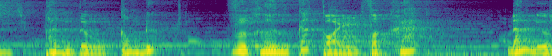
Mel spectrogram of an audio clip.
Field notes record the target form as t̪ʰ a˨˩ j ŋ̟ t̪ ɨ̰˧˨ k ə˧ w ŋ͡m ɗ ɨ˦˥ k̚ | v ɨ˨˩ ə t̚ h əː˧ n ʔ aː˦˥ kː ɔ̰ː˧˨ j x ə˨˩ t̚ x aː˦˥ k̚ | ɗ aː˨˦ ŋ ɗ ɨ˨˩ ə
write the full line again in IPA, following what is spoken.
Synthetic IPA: t̪ʰ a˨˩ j ŋ̟ t̪ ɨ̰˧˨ k ə˧ w ŋ͡m ɗ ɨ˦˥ k̚ | v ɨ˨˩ ə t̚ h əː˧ n k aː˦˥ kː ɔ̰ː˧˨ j f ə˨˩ t̚ x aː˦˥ k̚ | ɗ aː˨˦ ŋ ɗ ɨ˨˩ ə

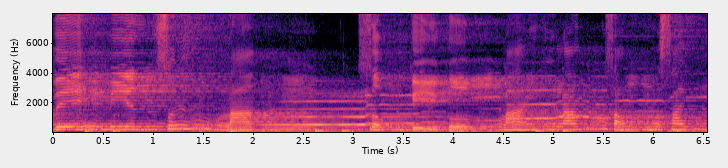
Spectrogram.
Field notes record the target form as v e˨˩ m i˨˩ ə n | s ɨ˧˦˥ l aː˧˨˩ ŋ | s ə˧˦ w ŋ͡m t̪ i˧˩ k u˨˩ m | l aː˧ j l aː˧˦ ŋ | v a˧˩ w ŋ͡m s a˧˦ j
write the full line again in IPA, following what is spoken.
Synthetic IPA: v e˨˩ m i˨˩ ə n | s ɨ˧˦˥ l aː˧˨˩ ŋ | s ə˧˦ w ŋ͡m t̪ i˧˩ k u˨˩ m | l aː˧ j l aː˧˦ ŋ | z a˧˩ w ŋ͡m s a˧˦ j

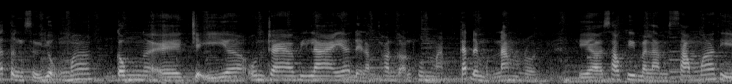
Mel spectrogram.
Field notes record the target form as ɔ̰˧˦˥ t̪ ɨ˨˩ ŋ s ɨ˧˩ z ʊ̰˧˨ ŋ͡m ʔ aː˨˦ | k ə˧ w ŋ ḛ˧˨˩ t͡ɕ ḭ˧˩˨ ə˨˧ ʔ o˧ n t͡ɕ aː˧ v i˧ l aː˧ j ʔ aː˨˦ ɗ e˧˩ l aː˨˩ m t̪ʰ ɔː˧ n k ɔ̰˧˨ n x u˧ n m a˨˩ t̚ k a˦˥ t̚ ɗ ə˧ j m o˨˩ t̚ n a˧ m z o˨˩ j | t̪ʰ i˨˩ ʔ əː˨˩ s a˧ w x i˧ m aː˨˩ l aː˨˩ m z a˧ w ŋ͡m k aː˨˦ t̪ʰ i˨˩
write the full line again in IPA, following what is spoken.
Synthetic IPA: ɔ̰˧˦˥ t̪ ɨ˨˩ ŋ s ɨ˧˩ z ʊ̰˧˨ ŋ͡m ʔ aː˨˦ | k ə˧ w ŋ͡m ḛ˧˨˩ t͡ɕ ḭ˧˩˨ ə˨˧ ʔ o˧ n t͡ɕ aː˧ v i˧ l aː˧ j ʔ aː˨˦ ɗ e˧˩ l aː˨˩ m t̪ʰ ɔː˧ n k ɔ̰˧˨ n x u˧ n m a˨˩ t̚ k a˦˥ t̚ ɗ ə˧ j m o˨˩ t̚ n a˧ m z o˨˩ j | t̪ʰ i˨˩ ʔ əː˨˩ s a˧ w x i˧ m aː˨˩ l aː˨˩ m s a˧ w ŋ͡m ʔ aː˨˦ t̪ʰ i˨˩

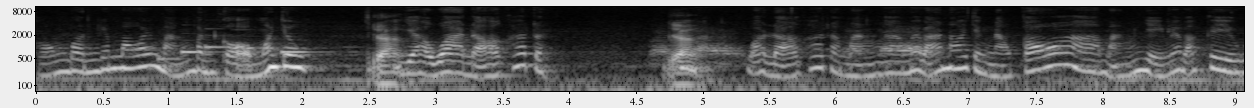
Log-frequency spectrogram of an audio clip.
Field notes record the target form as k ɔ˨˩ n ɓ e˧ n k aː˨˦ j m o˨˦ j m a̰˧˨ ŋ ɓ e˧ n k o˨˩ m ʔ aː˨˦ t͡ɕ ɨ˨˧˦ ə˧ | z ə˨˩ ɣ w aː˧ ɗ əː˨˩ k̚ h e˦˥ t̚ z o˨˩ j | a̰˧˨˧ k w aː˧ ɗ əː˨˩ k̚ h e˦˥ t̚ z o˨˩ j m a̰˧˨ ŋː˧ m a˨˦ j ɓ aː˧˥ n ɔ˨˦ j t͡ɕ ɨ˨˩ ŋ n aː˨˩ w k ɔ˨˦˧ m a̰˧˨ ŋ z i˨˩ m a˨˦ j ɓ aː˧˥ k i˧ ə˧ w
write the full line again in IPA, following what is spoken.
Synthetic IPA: k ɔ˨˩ n ɓ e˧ n k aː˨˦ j m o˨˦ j m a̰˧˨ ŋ ɓ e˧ n k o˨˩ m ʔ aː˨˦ t͡ɕ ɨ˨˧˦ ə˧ | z əː˨˩ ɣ w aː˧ ɗ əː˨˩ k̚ h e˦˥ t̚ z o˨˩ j | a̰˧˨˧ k w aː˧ ɗ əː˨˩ k̚ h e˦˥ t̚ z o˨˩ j m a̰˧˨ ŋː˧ m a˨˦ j ɓ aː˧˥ n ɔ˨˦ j t͡ɕ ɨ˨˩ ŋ n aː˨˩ w k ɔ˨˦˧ m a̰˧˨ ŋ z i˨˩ m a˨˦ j ɓ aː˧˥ k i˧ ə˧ w

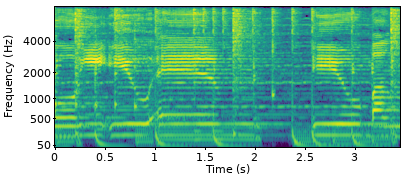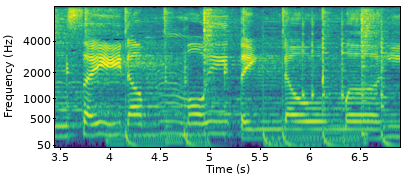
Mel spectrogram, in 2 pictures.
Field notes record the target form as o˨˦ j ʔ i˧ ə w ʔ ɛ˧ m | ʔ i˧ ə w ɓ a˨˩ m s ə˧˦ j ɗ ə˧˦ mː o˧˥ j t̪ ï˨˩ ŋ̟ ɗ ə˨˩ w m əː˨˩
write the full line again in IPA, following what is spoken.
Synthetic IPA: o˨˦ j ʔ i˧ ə w ʔ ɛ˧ m | ʔ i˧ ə w ɓ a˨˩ ŋ s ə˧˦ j ɗ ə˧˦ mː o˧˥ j t̪ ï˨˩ ŋ̟ ɗ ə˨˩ w m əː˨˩

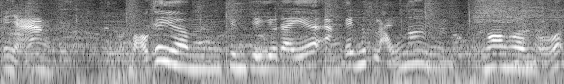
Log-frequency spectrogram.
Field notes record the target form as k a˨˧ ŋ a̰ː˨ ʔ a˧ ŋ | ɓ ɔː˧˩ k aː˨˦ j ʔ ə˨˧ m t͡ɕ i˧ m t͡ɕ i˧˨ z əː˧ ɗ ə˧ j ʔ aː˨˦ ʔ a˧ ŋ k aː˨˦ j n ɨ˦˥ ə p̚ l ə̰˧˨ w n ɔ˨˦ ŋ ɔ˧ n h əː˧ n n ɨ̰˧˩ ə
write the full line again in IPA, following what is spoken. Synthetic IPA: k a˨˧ ɲ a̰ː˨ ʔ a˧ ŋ | ɓ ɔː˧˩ k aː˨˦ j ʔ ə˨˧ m t͡ɕ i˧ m t͡ɕ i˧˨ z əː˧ ɗ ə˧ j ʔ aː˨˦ ʔ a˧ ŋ k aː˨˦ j n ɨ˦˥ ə k̚ l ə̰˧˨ w n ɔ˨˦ ŋ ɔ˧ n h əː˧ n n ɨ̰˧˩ ə

